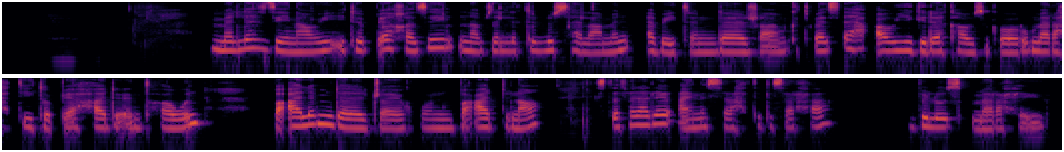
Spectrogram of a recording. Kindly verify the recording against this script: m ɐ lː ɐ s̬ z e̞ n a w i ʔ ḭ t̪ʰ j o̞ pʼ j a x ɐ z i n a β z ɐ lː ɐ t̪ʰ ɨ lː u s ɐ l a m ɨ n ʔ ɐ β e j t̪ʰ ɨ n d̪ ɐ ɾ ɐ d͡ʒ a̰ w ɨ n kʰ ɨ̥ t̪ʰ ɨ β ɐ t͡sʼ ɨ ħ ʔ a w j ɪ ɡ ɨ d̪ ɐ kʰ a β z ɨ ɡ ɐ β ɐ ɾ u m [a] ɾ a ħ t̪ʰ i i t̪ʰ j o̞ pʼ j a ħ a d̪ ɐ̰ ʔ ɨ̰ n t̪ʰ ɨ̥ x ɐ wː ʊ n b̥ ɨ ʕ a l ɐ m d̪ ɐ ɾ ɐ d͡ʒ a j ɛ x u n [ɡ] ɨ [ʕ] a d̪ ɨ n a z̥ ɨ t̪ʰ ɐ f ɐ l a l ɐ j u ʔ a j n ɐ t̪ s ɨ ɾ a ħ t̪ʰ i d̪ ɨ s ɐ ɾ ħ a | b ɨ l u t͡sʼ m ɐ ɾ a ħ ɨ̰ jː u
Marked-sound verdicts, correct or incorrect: incorrect, incorrect, correct

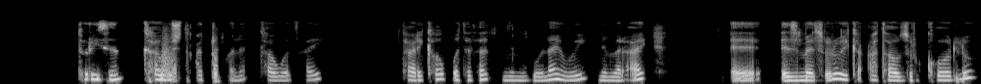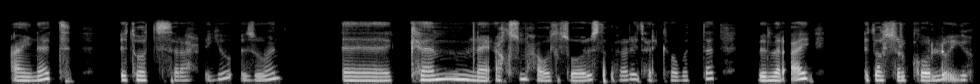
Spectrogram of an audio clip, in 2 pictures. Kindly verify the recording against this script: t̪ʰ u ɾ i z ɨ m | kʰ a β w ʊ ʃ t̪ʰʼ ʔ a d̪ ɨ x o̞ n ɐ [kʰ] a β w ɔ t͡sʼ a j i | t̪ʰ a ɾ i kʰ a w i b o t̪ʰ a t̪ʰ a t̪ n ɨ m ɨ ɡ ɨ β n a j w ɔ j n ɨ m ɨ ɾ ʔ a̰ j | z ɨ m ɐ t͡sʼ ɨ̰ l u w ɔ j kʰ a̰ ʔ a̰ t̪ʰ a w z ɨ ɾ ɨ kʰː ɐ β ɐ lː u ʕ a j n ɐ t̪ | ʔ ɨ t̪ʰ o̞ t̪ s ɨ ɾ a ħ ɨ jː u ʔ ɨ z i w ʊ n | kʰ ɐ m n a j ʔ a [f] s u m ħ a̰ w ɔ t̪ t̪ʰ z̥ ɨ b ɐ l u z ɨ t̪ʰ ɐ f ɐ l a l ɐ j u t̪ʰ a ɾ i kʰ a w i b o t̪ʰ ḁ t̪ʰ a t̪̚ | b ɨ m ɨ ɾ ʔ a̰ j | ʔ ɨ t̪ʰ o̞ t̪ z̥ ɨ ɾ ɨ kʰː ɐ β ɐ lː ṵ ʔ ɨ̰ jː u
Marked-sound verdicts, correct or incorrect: correct, incorrect

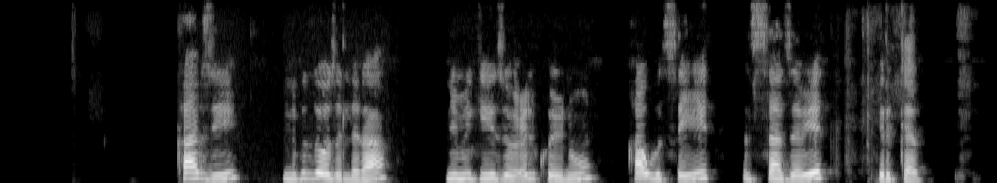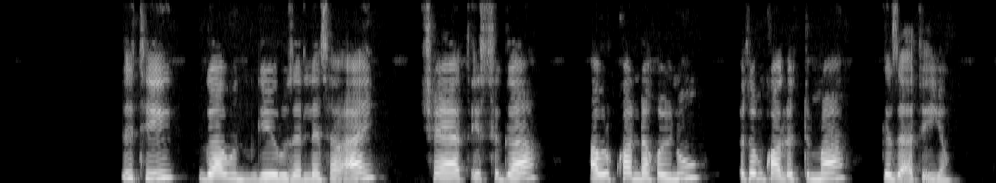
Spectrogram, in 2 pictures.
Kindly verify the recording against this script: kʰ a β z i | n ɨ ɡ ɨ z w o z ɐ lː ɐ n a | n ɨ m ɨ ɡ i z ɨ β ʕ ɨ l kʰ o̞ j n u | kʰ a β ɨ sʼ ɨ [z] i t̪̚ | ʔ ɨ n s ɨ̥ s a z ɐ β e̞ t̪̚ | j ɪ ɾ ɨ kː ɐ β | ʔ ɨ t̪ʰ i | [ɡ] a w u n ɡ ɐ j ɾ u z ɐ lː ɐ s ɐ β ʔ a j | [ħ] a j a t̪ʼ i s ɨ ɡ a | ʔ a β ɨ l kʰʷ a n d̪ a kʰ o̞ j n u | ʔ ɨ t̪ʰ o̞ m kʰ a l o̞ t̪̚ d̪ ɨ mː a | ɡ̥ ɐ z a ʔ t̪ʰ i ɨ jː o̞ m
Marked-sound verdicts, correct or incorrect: incorrect, correct, incorrect

